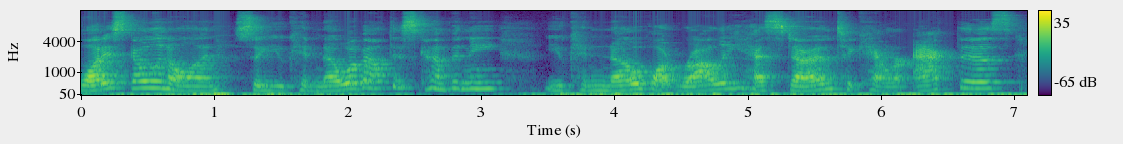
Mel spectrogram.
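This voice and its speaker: A woman's high-pitched voice with very wide pitch swings at a fairly slow pace, amid audible room echo and noticeable background noise. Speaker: YouTube channel host. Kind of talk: casual commentary video. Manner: stuttering.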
